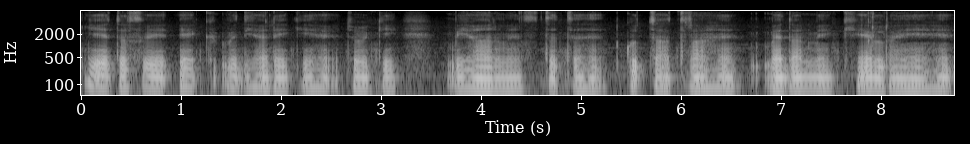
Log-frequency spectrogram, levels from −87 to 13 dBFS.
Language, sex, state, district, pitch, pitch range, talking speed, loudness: Hindi, male, Bihar, Bhagalpur, 75 Hz, 75-80 Hz, 135 wpm, -22 LUFS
